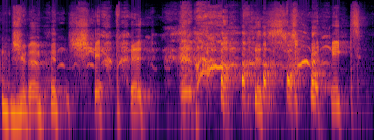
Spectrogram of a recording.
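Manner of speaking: words squeezed out through laughter; breaking up laughing mid-phrase. Real, not acted. Laughing through funny story.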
